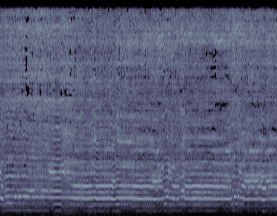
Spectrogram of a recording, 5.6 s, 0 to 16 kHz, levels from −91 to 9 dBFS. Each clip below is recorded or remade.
remade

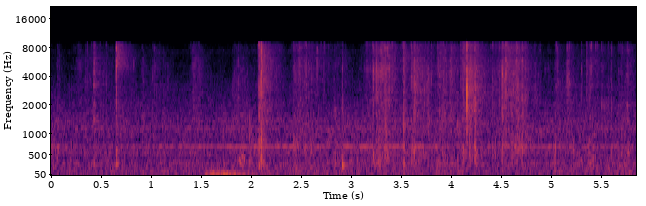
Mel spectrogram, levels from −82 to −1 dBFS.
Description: recorded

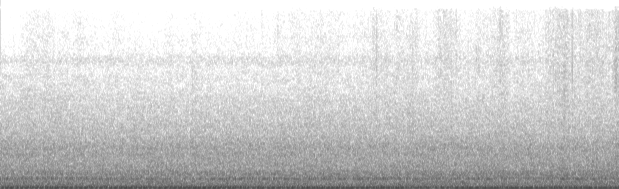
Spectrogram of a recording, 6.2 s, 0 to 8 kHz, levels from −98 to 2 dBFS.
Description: recorded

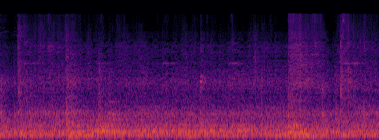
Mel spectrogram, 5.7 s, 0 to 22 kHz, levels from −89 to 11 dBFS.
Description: remade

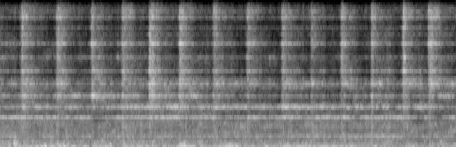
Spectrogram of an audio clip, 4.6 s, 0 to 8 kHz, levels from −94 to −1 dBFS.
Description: remade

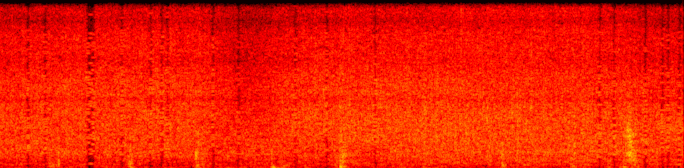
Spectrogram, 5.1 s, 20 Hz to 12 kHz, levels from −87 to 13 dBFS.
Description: recorded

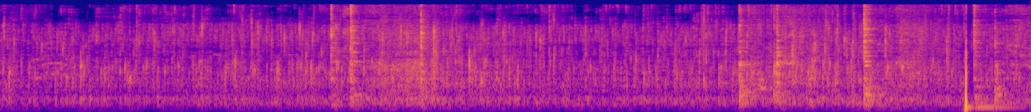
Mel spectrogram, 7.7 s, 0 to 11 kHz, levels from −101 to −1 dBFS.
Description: remade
